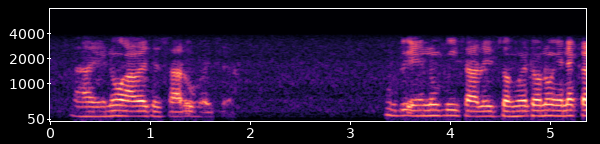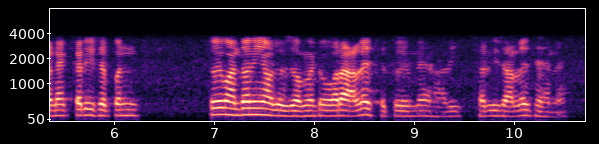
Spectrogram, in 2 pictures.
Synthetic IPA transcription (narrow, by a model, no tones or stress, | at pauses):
aenũaʋet͡ʃʰesaɾũɦojt͡ʃʰe | ud̪enũbisaɾid͡ʒɔmẽʈonũenekənek̚ʈ̚kəɾiut͡ʃʰepəɳ | t̪oiʋãnd̪ʱonəɦĩaʋt̪od͡ʒɔmẽʈoʋaɾaːlet͡ʃʰet̪oeneɦaɾisəɾʋis̬alet͡ʃʰeːne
